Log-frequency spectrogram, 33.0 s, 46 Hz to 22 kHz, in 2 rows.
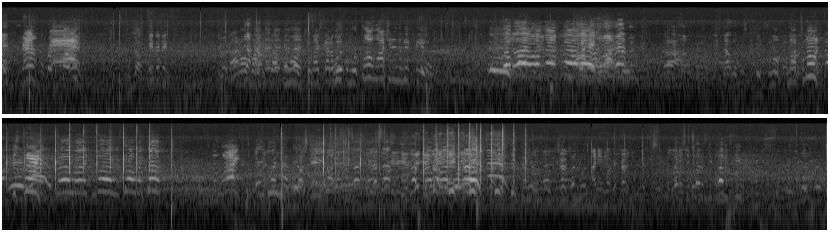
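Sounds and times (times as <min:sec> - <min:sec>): players shouting: 0:00.0 - 0:01.7, 0:09.7 - 0:13.7, 0:15.4 - 0:27.3.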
